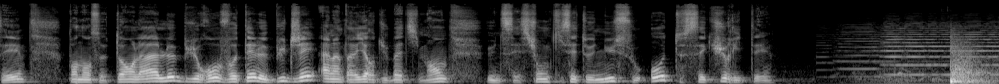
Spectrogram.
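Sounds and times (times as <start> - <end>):
speech: 0.0 - 7.8
car horns honking at a protest: 8.2 - 9.9.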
